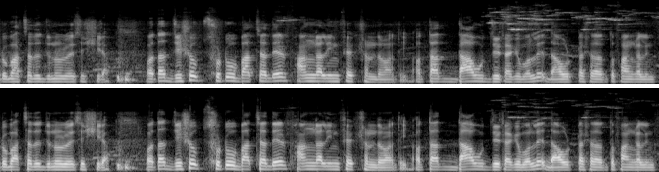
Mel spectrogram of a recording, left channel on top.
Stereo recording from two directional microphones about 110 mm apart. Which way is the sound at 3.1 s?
40° right (ahead or behind).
